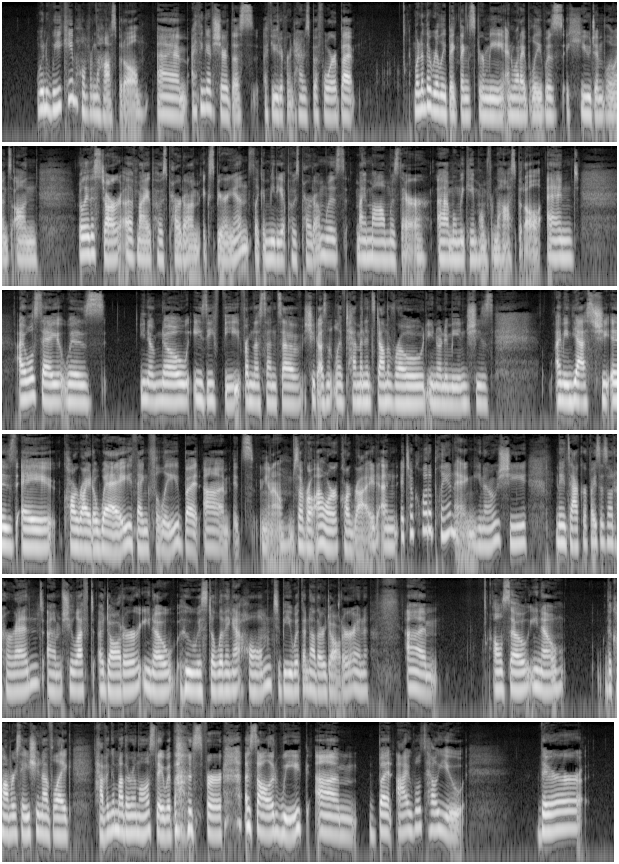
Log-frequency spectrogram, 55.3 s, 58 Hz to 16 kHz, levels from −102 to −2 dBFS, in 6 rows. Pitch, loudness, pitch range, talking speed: 180 Hz, -19 LUFS, 170-195 Hz, 180 wpm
